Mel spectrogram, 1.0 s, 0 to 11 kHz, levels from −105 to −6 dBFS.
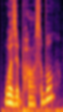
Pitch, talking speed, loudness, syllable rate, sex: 210 Hz, 190 wpm, -19 LUFS, 6.8 syllables/s, female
